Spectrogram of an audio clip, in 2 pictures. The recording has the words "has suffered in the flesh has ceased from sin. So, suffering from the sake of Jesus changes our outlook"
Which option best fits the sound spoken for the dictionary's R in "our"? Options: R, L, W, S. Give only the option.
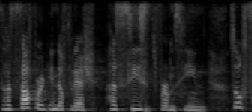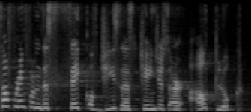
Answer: R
